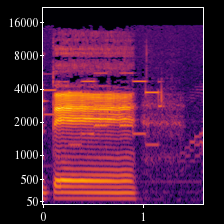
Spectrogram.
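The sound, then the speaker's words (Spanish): A mobile phone call sound breaks in as a single loud, buzzy electronic tone lasting nearly a second. It then cuts off, leaving faint, quieter noises behind. “perdonen por la llamada telefónica”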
